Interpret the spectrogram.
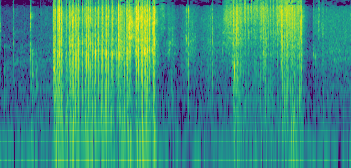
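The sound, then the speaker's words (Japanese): A deck of playing cards is shuffled, with a dense riffling burst lasting about a second, a brief pause, then a second quieter riffle; no one speaks. “音だと分かんないと思うけどシャッフルとかめちゃめちゃ上達してシャッフルだけでもちょっとおおってなるぐらいなんですけど”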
